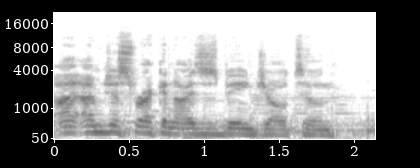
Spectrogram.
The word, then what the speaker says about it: Jotun: Is your name pronounced like Joten or Goten but Joe? It's actually just Jotun. J-O-2-N, Jotun, because it's supposed to be a pun, like Joe Moon's second channel, Jotun, but it's cartoons.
